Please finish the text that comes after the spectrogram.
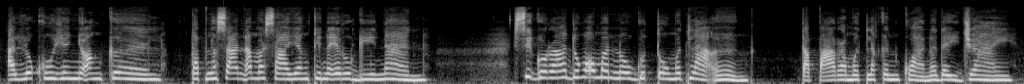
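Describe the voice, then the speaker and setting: A hopeful, dutiful young daughter acted by a woman in a radio drama. Her voice sits fairly high with a Filipino accent and earnest delivery, captured close and without room echo. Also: fairly even intonation, unhurried, natural voice. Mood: earnest, encouraging. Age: young adult. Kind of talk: Ilocano radio drama acting.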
